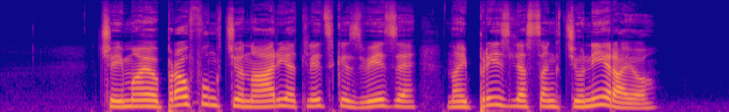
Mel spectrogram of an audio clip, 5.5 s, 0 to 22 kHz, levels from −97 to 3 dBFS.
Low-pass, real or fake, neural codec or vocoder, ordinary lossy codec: none; real; none; none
